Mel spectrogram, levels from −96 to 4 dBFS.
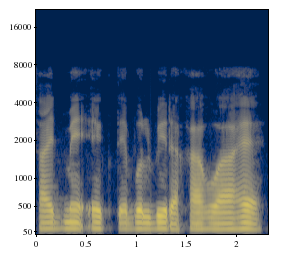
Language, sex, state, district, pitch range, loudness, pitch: Hindi, male, Assam, Kamrup Metropolitan, 100-105 Hz, -18 LUFS, 105 Hz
